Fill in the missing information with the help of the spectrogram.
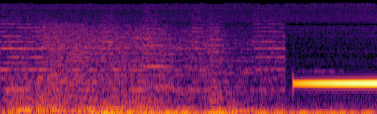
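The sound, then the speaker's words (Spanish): A steady, pure electronic censor bleep covering an insult cuts in abruptly after a moment of muffled low rumble and holds as a single loud continuous tone to the end. “Bueno, este es el pitido de censura porque aquí es donde pone un insulto que no vamos a ah, reproducir.”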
